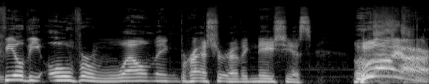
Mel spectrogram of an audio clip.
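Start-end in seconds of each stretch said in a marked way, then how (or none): 3.5-4.3 very high, daunting, shouted voice. Voicing Ignatius, heard in a character's head, in a daunting shouting voice. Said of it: "this daunting, shouting voice in your head".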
